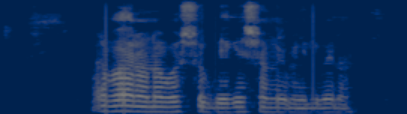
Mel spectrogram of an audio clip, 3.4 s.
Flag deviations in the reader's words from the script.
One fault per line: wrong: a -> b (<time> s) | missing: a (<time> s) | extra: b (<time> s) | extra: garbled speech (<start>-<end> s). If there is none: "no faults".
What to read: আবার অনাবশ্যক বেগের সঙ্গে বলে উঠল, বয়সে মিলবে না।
missing: বলে উঠল বয়সে (2.4 s)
